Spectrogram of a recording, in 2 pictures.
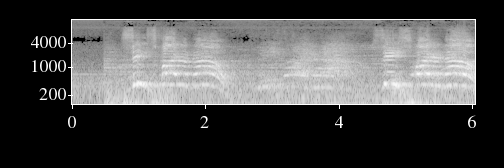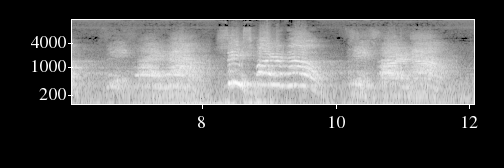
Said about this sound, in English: Protesters waved Palestinian flags and shouted slogans in support of Gazans.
